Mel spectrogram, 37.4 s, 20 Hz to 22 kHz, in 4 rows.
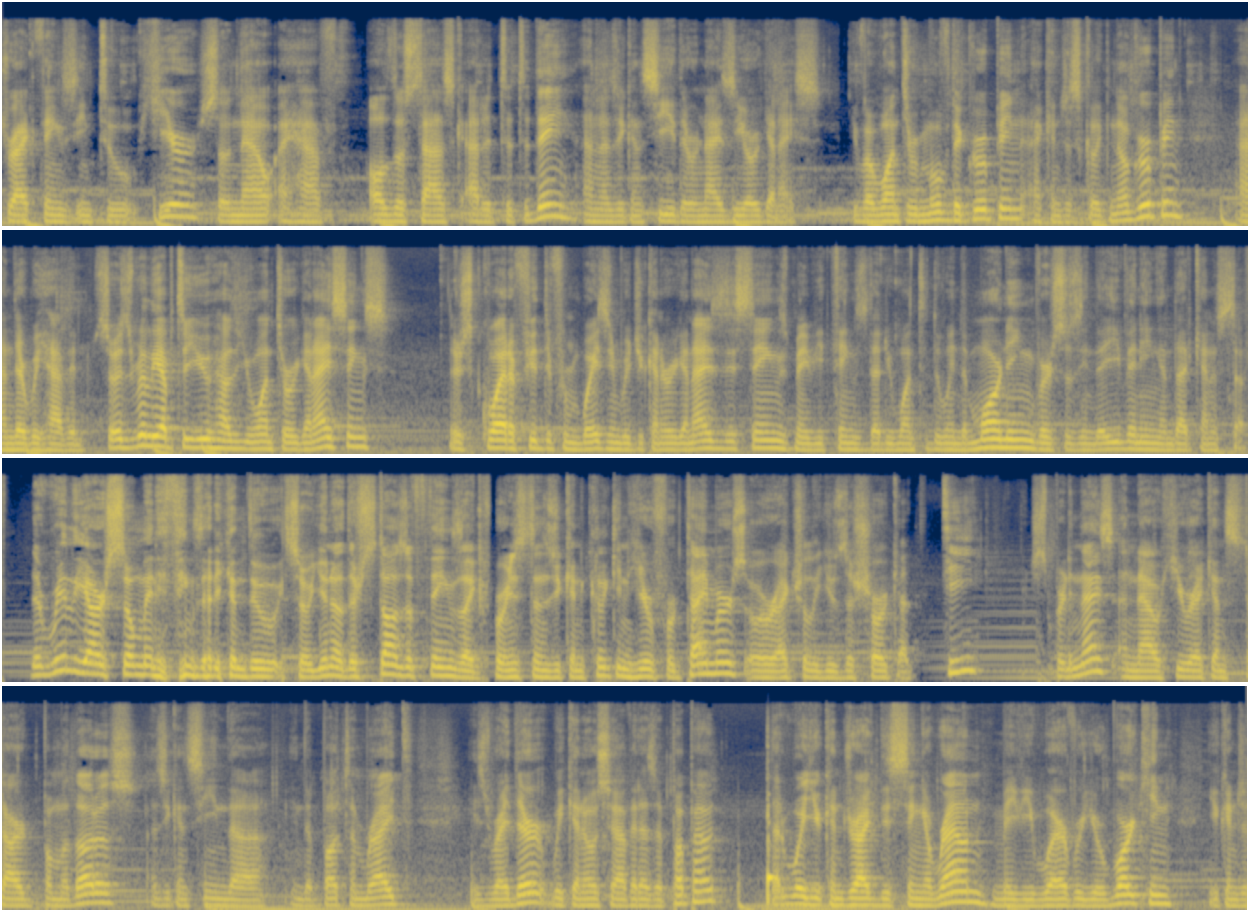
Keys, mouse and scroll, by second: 2.4 x, 2.7 scroll down 3, 3.2-3.7 scroll up 4, 3.7-4.2 scroll down 3, 4.4-4.7 scroll down 2, 4.8-6.2 scroll up 4, 6.2 scroll up 1, 8.4-8.9 scroll down 2, 8.9-9.2 scroll up 2, 9.8-10.2 scroll down 1, 10.5-11.2 scroll up 1, 13.5-15.2 scroll down 5, 25.3 t, 33.8 shift+click, 34.2 shift+click, 34.7 shift+click, 35.0 shift+click, 35.3 shift+click.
